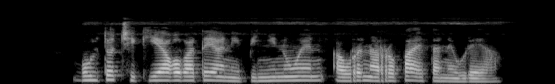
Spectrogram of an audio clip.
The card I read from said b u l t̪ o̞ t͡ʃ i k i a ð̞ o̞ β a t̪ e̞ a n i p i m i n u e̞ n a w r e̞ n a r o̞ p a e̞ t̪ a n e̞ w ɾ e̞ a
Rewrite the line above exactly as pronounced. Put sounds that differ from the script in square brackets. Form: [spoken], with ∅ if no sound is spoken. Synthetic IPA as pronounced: b u l t̪ o̞ t͡ʃ i k i a [ɣ̞] o̞ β a t̪ e̞ a n i p i [ɲ] i n u e̞ n a w r e̞ n a r o̞ p a e̞ t̪ a n e̞ w ɾ e̞ a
